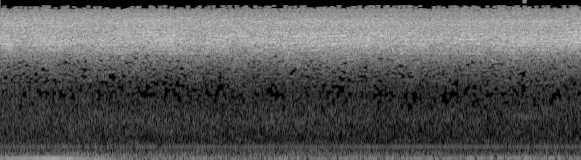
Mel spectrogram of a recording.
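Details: Chirping cicadas at Shakujii Park, Tokyo, on a summer day, heard as a constant high, hissing drone of many insects, with a soft low rumble underneath, strongest at the start.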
